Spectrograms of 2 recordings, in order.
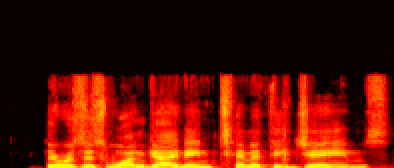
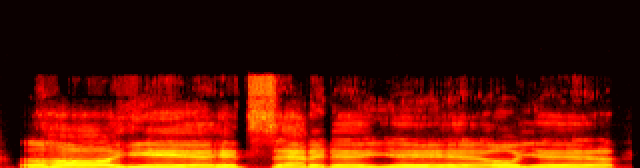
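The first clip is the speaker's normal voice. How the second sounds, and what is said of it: Put-on fake radio DJ voice. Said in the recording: “Fake radio name and a fake voice”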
